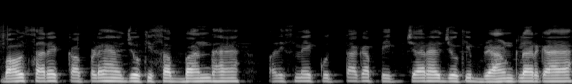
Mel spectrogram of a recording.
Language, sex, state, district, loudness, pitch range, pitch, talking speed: Hindi, male, Jharkhand, Garhwa, -17 LUFS, 145-155 Hz, 150 Hz, 210 wpm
